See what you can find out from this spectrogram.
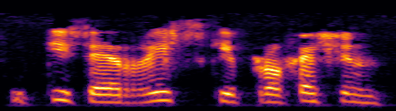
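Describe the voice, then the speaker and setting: A woman's voice: medium pitch, steady tone, moderate pace, breathy edge, dry recording, close to an everyday voice. An actress playing a scheming woman fascist agent with coaxing, formal foreign phrasing, in an old radio drama. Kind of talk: 1940s radio acting. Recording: dull old radio recording.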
